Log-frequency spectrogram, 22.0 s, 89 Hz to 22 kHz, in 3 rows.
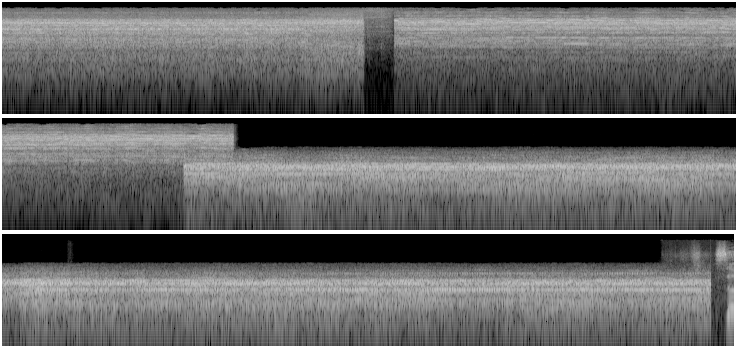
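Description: Handheld 4½-inch Milwaukee angle grinder with its disc held against steel for a spark test, a steady high grinding hiss. It breaks off briefly about four seconds in, and from about nine seconds the grinding sounds duller, with less of the top end.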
